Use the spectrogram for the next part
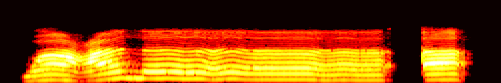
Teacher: bendera bertemu alif dinamakan mad jaiz munfasil, panjangnya boleh 2, boleh 4, ya, sampai 5 harakat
